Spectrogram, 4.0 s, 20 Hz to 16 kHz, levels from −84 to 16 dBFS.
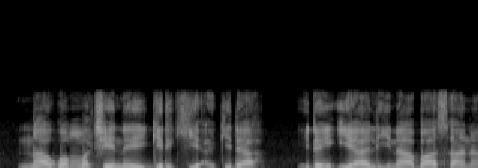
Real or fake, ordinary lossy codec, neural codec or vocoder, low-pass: real; none; none; 7.2 kHz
